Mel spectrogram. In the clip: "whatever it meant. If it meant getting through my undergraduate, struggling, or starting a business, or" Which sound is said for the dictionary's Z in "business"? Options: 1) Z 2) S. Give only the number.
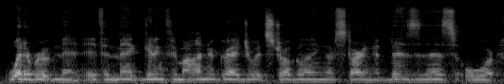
1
